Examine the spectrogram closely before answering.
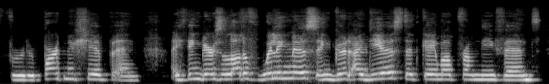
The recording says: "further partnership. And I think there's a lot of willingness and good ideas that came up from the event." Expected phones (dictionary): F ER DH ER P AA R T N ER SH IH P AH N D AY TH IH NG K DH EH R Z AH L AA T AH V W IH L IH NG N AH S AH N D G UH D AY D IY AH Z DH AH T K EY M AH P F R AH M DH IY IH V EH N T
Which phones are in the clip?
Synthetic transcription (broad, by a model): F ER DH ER P AA R T N ER SH IH P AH N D AY TH IH NG K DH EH R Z AH L AA T AH V W IH L IH NG N AH S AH N G UH D AY D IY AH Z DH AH T K EY M AH P F R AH M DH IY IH V EH N T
